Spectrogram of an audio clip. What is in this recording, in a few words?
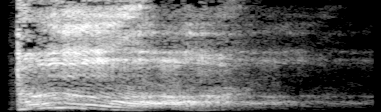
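lose, chinese; dota2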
